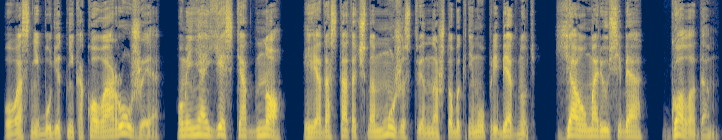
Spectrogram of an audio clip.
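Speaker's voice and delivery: high, loud impassioned vow; fierce defiance. Acted. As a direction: hurl the vow at him.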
